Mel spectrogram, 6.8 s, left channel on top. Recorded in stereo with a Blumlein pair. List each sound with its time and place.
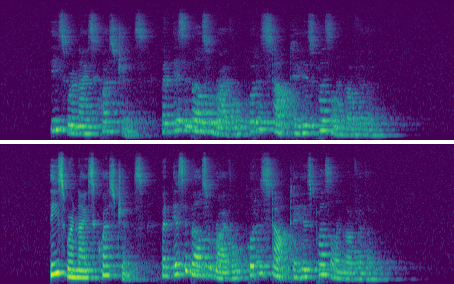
0.8 s a woman speaking: 45° right, 0.5 m; by 5.7 s 75° right, 5 m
